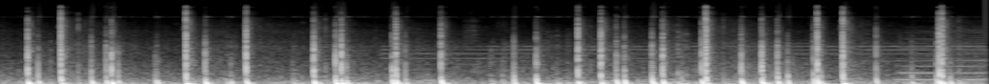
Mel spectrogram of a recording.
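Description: Fireworks display: a rapid, irregular run of sharp bangs from bursting shells, several a second.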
